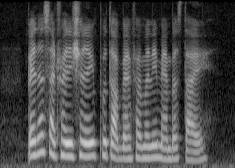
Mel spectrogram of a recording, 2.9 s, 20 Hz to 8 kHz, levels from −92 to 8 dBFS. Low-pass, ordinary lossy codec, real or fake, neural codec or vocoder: none; none; real; none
